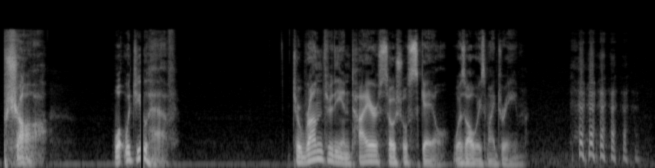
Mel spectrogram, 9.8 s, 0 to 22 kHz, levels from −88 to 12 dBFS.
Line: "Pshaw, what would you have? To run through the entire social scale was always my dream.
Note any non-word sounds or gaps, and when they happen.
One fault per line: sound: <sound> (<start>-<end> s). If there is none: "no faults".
sound: dropout (2.1-2.2 s)
sound: laugh (8.5-9.6 s)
